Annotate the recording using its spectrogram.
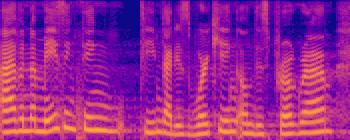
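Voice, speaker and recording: A woman with a Quebec accent, moderate pace and ordinary pitch variation. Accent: francophone Quebec. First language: French. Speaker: film industry program director. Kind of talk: conference presentation. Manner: halting.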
